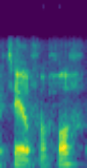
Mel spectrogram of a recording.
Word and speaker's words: Theo van Gogh: when the film director Taylor Howe or Theo van Gogh as you pronounce him was assassinated on I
